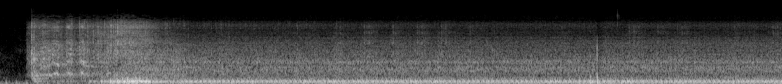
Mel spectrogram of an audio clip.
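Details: Honda EU3000is inverter generator, checked over and oil changed, started with fuel on and choke, Eco mode on, microphone right next to it: catches quickly after a brief crank, then a steady, even low hum with no misses or knocks; normal start and idle.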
